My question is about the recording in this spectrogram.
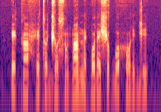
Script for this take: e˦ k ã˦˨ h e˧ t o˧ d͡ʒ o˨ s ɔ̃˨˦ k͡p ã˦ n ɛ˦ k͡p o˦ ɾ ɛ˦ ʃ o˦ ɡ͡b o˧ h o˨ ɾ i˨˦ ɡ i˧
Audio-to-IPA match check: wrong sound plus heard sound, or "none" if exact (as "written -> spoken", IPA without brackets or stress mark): none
